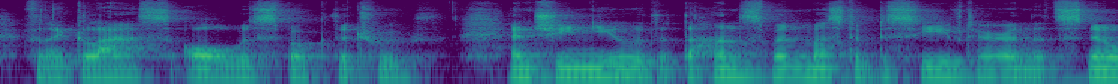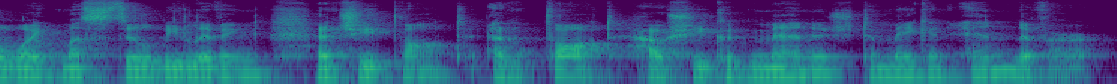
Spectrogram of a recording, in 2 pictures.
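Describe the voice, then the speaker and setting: A man in his fifties from Canada narrating a fairy tale as a storybook reader, with deliberate, dramatic phrasing. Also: fairly low pitch, dark tone, reverberant. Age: 50s.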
